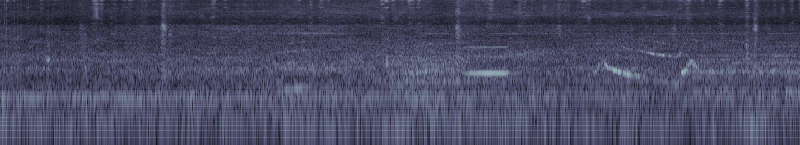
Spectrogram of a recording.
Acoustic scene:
street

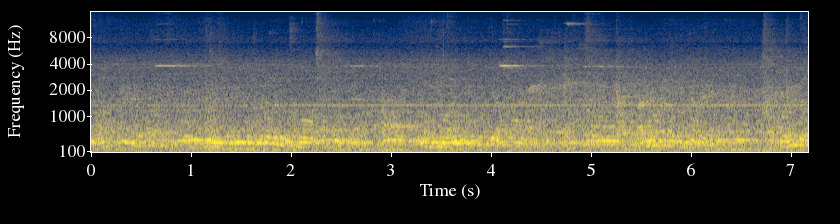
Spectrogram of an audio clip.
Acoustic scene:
subway station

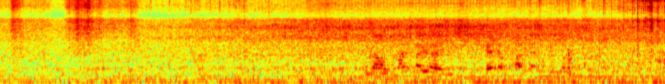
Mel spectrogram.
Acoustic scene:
residential area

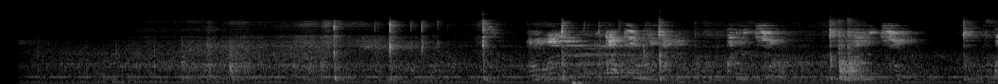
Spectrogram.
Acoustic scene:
elevator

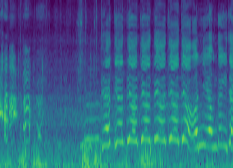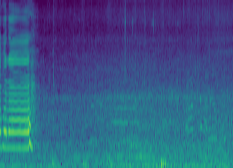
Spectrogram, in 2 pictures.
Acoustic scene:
residential area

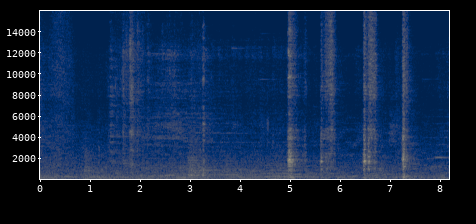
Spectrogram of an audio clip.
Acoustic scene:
restaurant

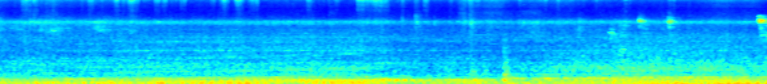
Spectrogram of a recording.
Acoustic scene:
bus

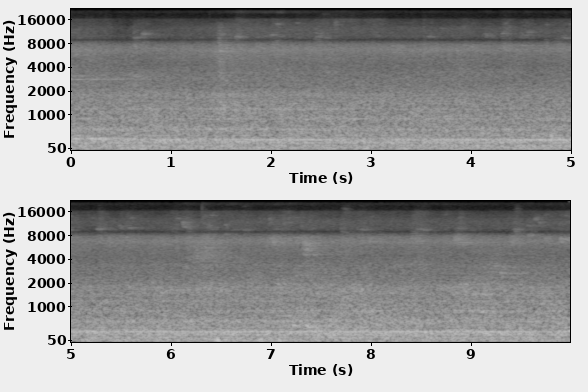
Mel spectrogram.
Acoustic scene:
subway station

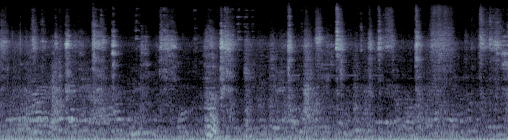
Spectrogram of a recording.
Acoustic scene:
restaurant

